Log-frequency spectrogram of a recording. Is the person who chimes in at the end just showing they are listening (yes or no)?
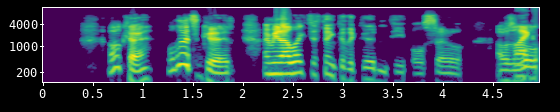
no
